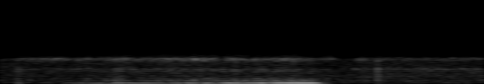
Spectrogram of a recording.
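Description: One rising, rattling breath-in snore lasting about a second, over a steady background hum.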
